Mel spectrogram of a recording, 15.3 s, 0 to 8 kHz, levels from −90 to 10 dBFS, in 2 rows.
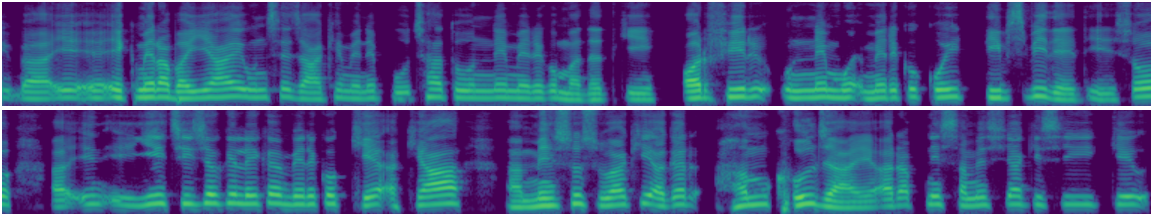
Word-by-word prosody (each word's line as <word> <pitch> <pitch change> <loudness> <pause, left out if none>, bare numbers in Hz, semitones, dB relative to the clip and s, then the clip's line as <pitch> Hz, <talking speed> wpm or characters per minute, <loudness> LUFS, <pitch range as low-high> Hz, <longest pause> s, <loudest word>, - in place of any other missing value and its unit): अ, - - -1
ए 165 - -1
ए - - -1
एक 165 0 -1
मेरा 175 0 +6
भैया 160 +2 +2
है 185 +1 +2
उनसे 175 +1 -2
जाके 145 0 -3
मैंने 155 0 -4
पूछा 140 +6 -3
तो 165 -1 -2
उन्होंने 160 +1 -2
मेरे 155 -1 -2
को 155 - -3
मदद 125 -2 -3
की 130 -1 -4 0.2
और 160 +1 +7
फिर 180 +4 +1
उन्होंने 170 -1 0
मु 165 -1 +1
मेरे 160 +1 +1
को 180 +3 -2
कोई 175 +1 +4 0.2
टिप्स 165 -1 0
भी 195 0 +1
दे 130 -6 -1
दी। 125 +1 -8
सो 180 +9 +2 0.3
अ, 145 - +1
इन 195 +6 -6
ये 175 +5 -1
चीज़ों 210 +1 +2
को 220 +1 +1
लेकर 205 +1 +3
मेरे 190 0 +1
को 200 +1 +1
क्य 175 +3 +2 0.2
क्या 185 +2 +5 0.5
अ, 130 - 0
महसूस 165 +7 +2
हुआ 175 +2 +4
कि 215 - -1
अगर 180 +2 -2 0.2
हम 170 +7 +1
खुल 185 +4 +5
जाएँ 125 -2 +2
और 155 +1 -1
अपनी 170 +3 -1
समस्या 175 +2 -2
किसी 190 +1 -7 0.2
के 190 0 +1
170 Hz, 205 wpm, -23 LUFS, 155-185 Hz, 0.5 s, और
